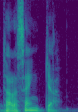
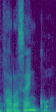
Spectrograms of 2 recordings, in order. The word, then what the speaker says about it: Tarasenko: Och då uttalade jag Tarasenka med A på slutet, för O blir ju A. Liksom. Det känner man ju till i den ryska uttalsguiden. Liksom. Så jag sa Tarasenka. Det blev ett himla liv, för att väldigt många tittare hade ju relation till NHL och där säger ju alla Tarasenko.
